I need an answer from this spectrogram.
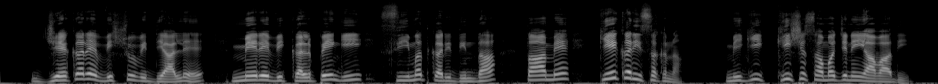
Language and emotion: Dogri, angry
